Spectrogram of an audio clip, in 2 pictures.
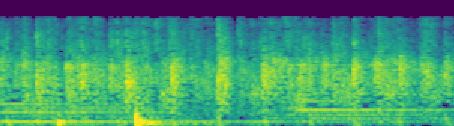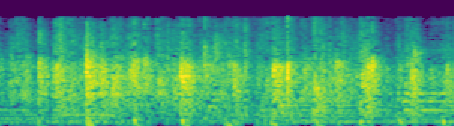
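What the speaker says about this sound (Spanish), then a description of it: "Fuerte el aplauso para el Señor." A church congregation applauds during an evening Spanish-language service, scattered clapping with some sharp isolated claps, moderately loud, mixed with a little background murmur.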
